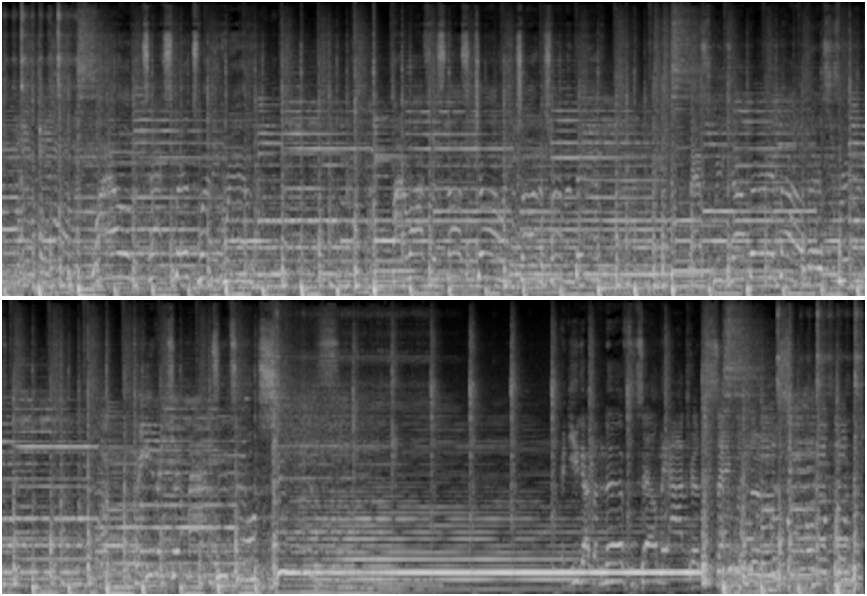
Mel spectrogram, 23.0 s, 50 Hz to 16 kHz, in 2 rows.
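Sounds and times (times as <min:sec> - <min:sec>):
blues band playing: 0:00.0 - 0:23.0
drum and cymbal hits: 0:00.0 - 0:23.0
electric guitar lead: 0:00.0 - 0:23.0.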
